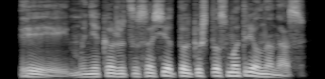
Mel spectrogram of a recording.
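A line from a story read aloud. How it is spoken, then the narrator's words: Muttered. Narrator (Russian): пробормотал я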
